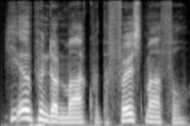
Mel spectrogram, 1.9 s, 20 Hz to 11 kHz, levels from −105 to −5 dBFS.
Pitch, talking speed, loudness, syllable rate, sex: 145 Hz, 250 wpm, -15 LUFS, 6.1 syllables/s, male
